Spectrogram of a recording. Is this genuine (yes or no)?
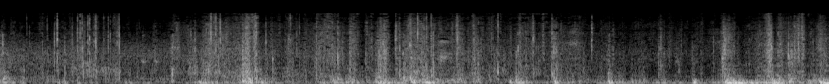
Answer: no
